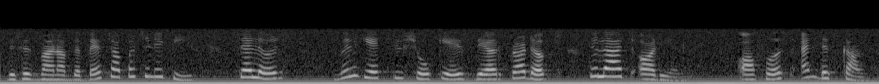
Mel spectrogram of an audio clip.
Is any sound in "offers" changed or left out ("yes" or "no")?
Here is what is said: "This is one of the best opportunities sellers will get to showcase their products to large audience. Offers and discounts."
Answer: yes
